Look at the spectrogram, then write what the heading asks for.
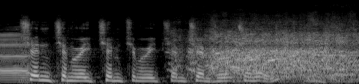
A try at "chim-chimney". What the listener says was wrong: Good point, although you called it chim-chimmery, which I think is wrong. Chim-chimney.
